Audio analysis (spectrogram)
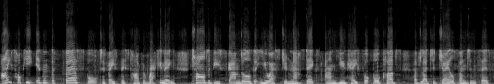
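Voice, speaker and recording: A woman's voice: medium pitch, moderate pace, a bit bright. A woman reporter reading a scripted news report, heard over shortwave radio. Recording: dull shortwave radio broadcast.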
